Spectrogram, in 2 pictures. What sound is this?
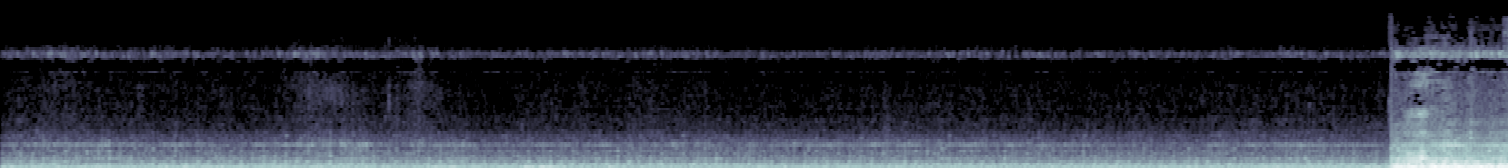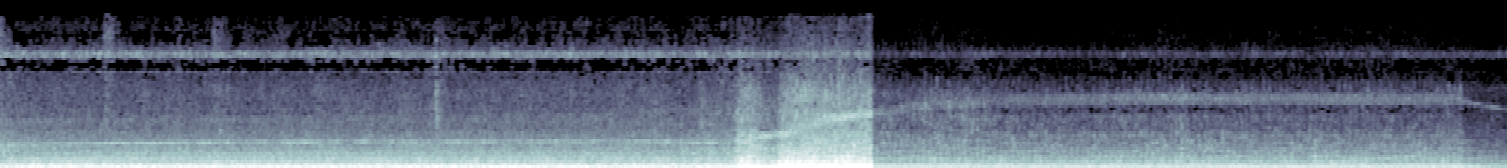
Ferry between Lumut and Pangkor Island (both Perak - Malaysia)
Drive, Ferry, Motor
